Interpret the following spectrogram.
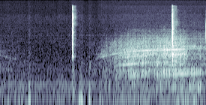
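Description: Near silence with two faint clicks, one about a second and a half in and one near the end, and a faint whine rising in pitch over the second half.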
